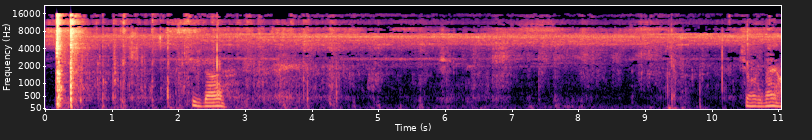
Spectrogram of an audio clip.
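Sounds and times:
arrow striking deer: 0.1s - 0.7s.

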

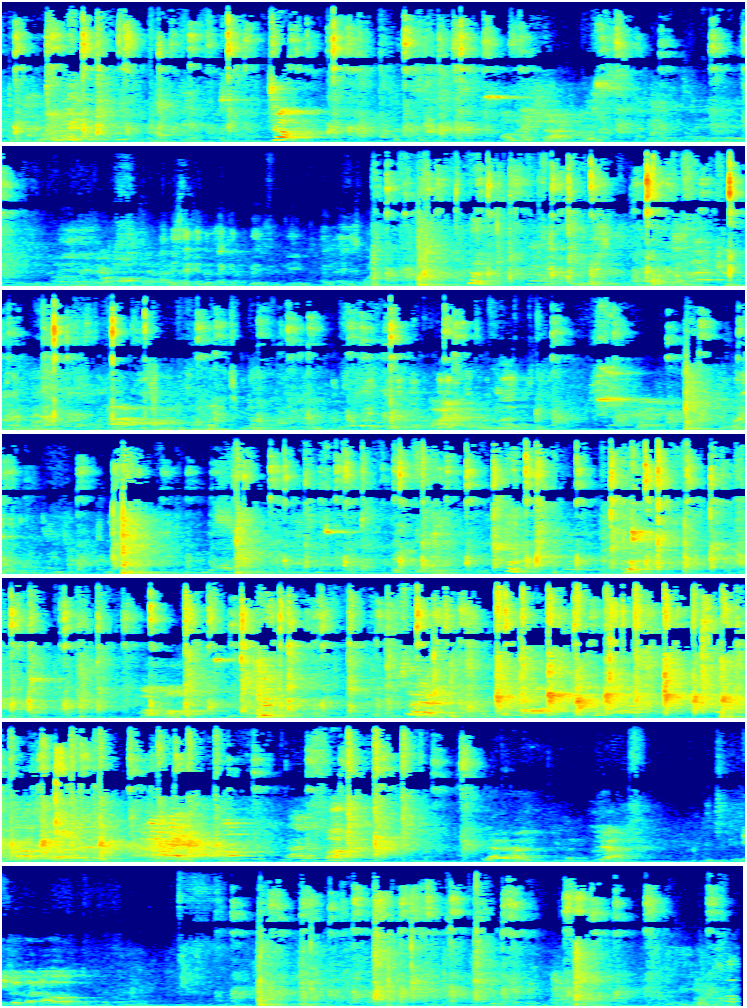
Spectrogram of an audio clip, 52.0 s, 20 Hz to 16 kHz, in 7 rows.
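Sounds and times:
people talking: 0.0s - 41.0s, 47.3s - 51.9s.

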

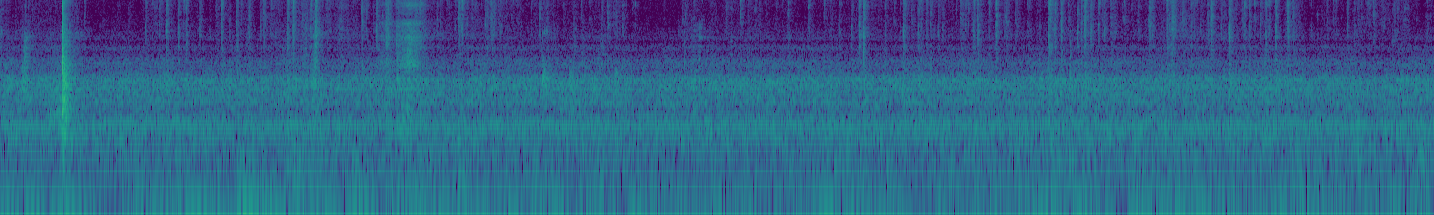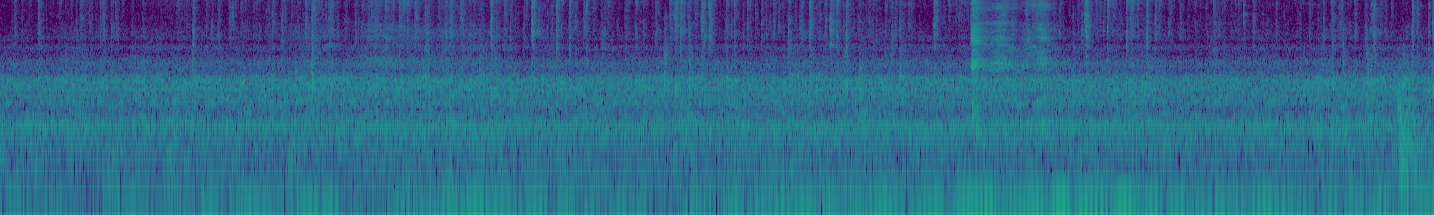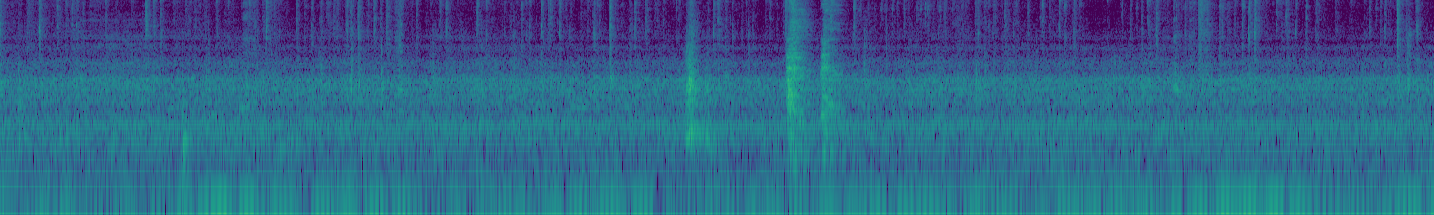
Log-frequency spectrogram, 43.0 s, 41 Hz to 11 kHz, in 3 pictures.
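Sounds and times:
low room hum: 0.0s - 43.0s.

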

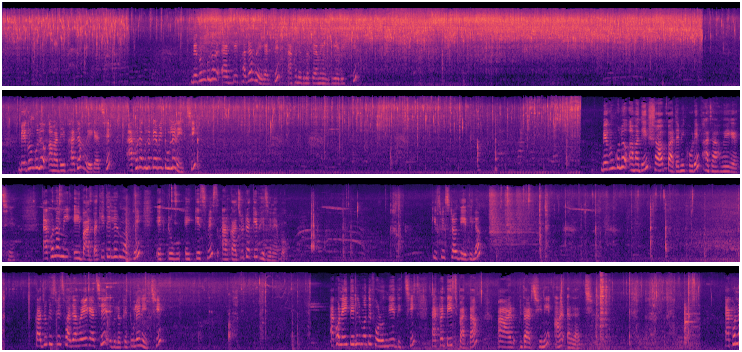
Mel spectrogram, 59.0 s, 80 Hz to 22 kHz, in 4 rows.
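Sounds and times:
eggplants sizzling in oil: 0.0s - 26.4s, 44.3s - 59.0s.

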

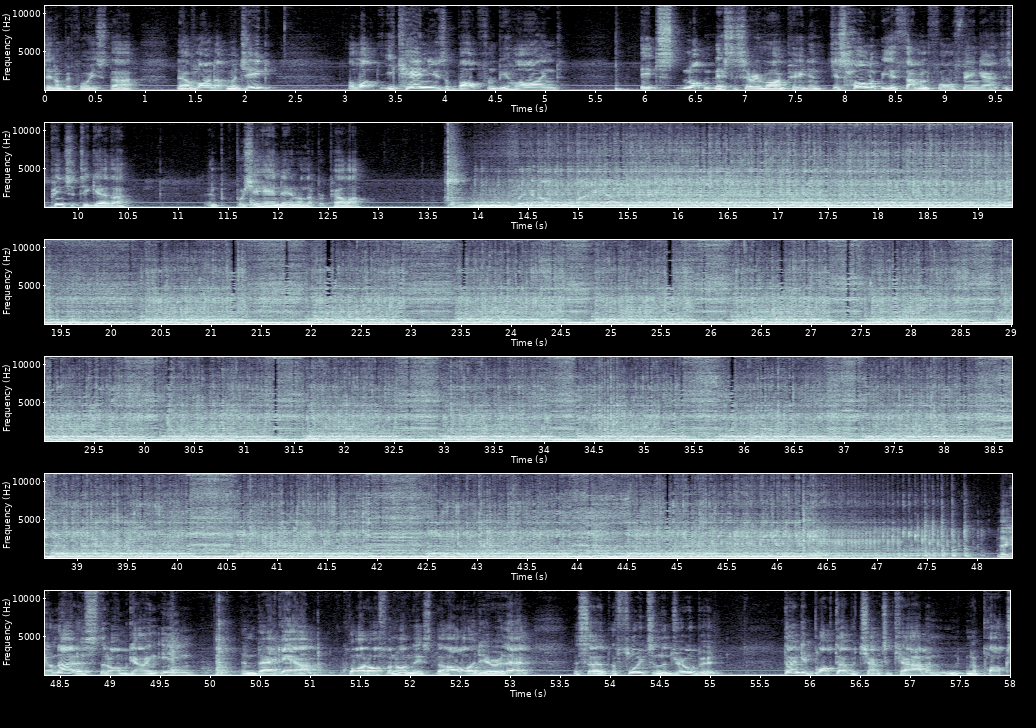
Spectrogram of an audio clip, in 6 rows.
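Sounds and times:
drill press motor hum: 13.4s - 48.2s
drill bit drilling: 13.7s - 48.1s.

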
